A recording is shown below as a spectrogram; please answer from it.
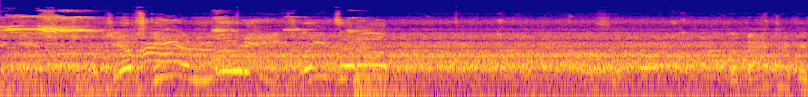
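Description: Basketball arena crowd noise during live play: a steady hum from the crowd, with a few short pitched sounds rising above it in the first three seconds.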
